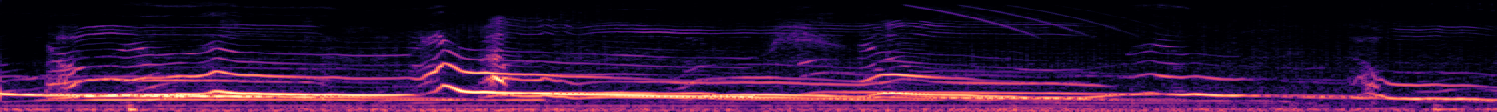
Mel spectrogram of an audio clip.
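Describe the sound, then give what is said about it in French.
Eerie werewolf howling: long, wavering howls rise and fall in a loud, continuous chorus, several overlapping howls layered together for the whole stretch. “Les loups-garous.”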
